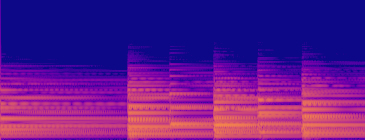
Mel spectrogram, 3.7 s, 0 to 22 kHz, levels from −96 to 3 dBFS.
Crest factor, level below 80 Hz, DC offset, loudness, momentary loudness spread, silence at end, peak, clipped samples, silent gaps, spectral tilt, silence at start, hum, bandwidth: 16 dB; -68 dBFS; under 0.1%; -32 LUFS; 13 LU; 0 s; -16 dBFS; under 0.1%; none; -7 dB/octave; 0 s; none; 4.4 kHz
